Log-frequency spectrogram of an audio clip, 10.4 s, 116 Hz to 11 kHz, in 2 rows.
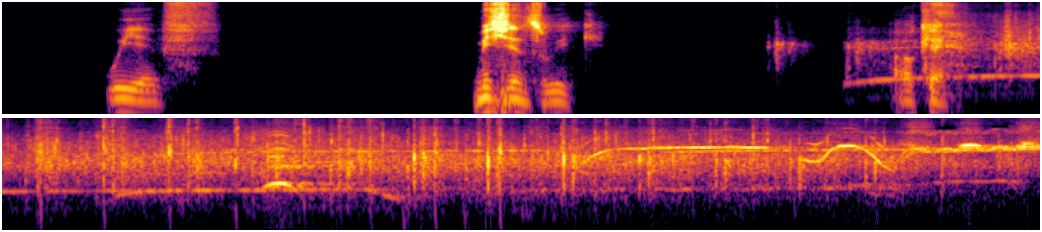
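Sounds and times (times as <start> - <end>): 
speech: 0.5 - 1.1, 2.4 - 3.0, 4.4 - 5.0
faint scattered audience clapping: 3.8 - 10.3.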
